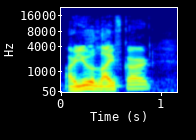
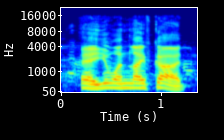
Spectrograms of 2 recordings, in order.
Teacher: here in the pigeon the intonation pattern falls at the end of a yes/no question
